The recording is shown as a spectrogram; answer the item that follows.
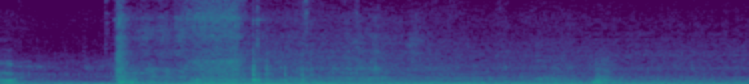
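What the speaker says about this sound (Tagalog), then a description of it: "pumunta dito sa loob ng sasakyan mo para i-start mo itong makina" A Toyota Avanza engine with a check-engine fault and intermittent misfire cranks and catches, then settles into a low steady idle; a voice talks briefly nearby.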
